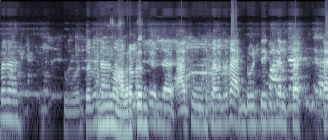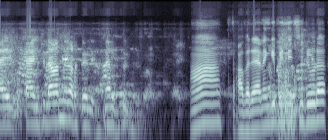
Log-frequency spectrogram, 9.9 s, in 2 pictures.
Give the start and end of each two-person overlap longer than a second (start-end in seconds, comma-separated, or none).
none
